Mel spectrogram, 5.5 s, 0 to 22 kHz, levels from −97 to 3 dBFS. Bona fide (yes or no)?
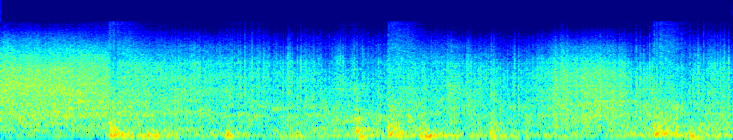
no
